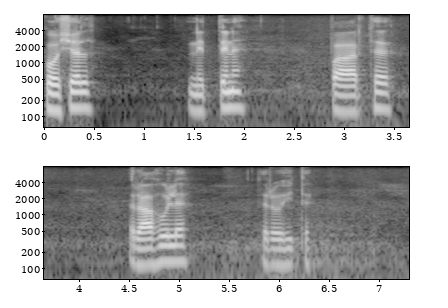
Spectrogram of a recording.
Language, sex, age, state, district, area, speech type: Dogri, male, 18-30, Jammu and Kashmir, Samba, urban, spontaneous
